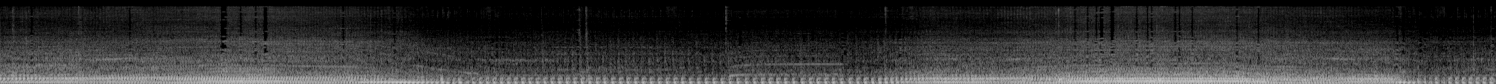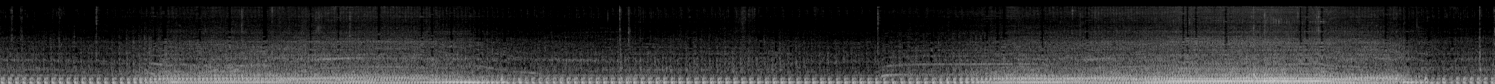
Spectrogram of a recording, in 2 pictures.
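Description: CFMoto CForce ATV engine pushing a plow blade through wet snow, revving up and dropping back about four times as it drives forward and backs off between passes.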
